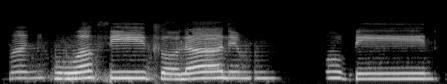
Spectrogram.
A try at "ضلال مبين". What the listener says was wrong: ضلال میں ضاد کو آپ تھوڑا اور پر کریں گے، اور موٹا کریے، ضلال مبین. تو ضاد پہ آپ کو پریکٹس کرنا ہے انشاءاللہ.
